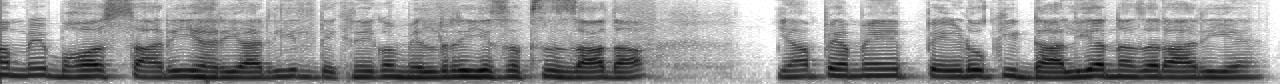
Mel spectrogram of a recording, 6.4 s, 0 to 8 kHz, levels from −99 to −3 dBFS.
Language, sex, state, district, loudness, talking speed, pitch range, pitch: Hindi, male, Bihar, Kishanganj, -15 LUFS, 195 wpm, 160-185 Hz, 175 Hz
